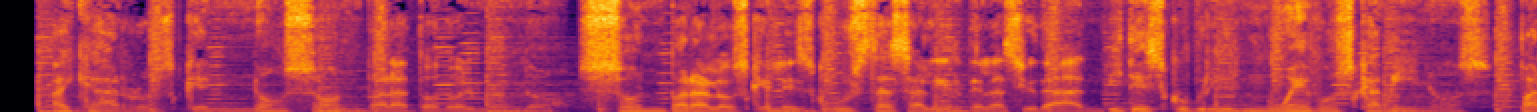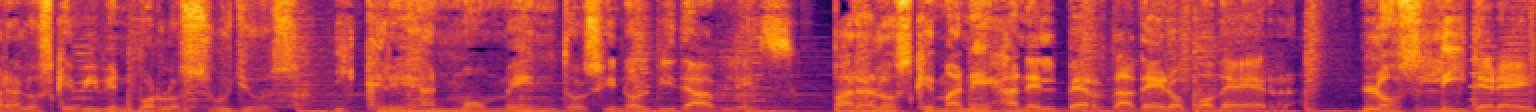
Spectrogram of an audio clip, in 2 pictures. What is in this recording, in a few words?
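Latin American Spanish, General; GoLocalise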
